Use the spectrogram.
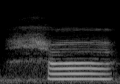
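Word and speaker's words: ح: এই কণ্ঠনালীর মধ্যভাগ হইতে হা উচ্চারিত হবে, একটু হালকা চেপে উচ্চারণ করতে হবে।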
